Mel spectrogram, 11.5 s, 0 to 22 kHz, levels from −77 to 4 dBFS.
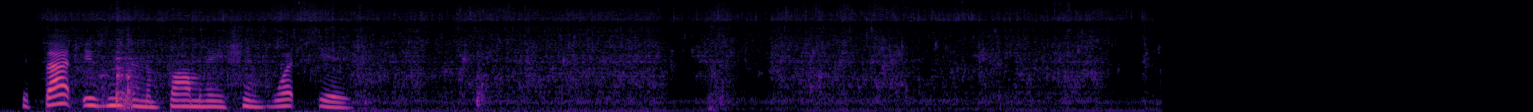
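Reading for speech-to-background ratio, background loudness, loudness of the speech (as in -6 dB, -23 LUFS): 13.5 dB, -47.5 LUFS, -34.0 LUFS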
